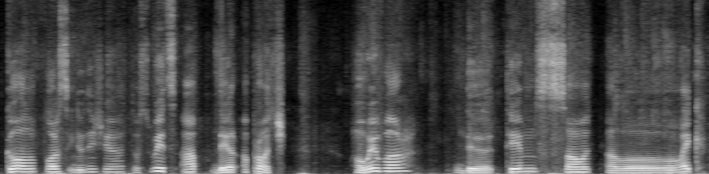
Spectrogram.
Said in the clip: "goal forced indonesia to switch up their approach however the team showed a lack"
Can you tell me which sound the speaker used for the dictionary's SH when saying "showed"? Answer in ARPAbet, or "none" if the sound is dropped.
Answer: S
